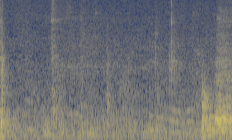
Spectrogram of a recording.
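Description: A sharp click at the start, then a fainter click about half a second later: a wooden chess piece set down on the board and the clock tapped during a blitz move, over low voices in the room.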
